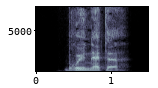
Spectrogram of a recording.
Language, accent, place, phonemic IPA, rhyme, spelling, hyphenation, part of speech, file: German, Germany, Berlin, /bʁyˈnɛtə/, -ɛtə, Brünette, Brü‧net‧te, noun, De-Brünette.ogg
- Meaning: brunette (a girl or woman with brown hair)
